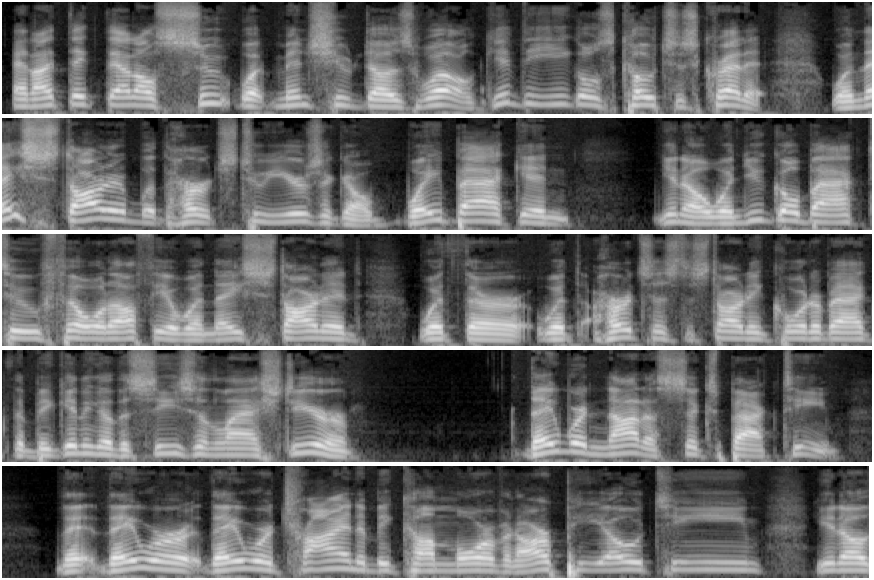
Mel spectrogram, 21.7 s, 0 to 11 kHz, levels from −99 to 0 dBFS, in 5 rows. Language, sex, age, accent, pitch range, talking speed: English, male, 50-69, American, 150-180 Hz, 200 wpm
